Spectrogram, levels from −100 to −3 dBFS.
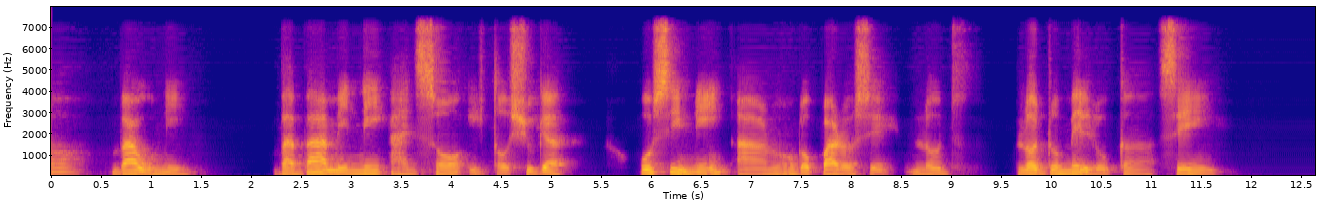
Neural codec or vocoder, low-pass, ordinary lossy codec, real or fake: codec, 16 kHz, about 1 kbps, DyCAST, with the encoder's durations; 7.2 kHz; none; fake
